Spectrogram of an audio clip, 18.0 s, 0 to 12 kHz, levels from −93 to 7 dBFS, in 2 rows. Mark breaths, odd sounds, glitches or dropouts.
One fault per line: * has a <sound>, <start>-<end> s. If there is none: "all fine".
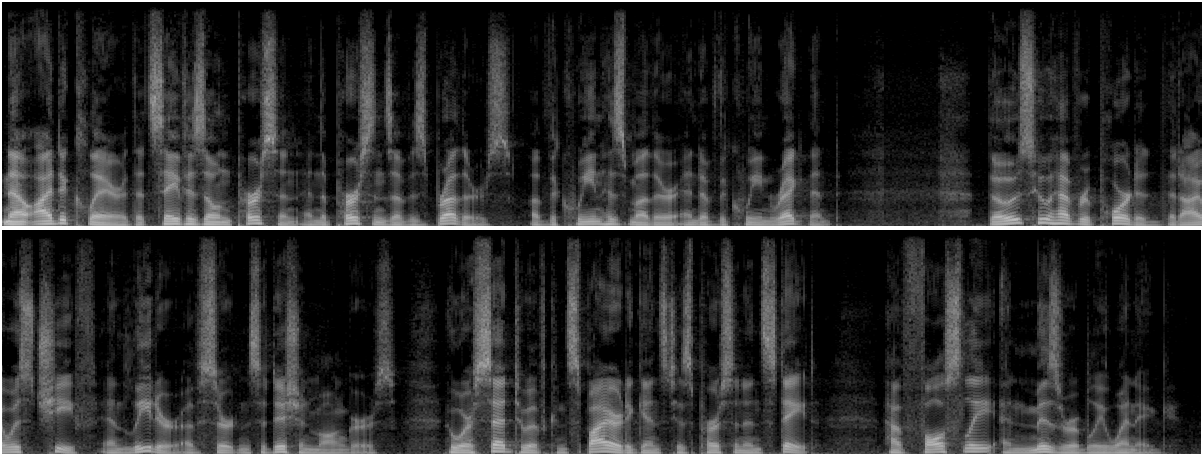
all fine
